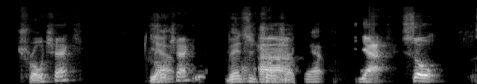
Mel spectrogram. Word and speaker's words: Trocheck: is from the Rangers with, it's hard to pronounce his name, Trocheck?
